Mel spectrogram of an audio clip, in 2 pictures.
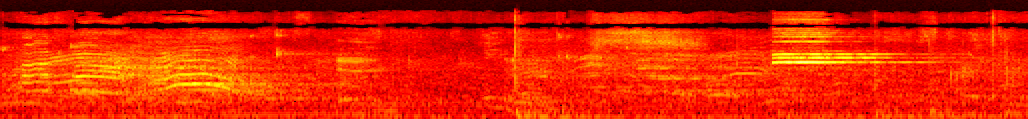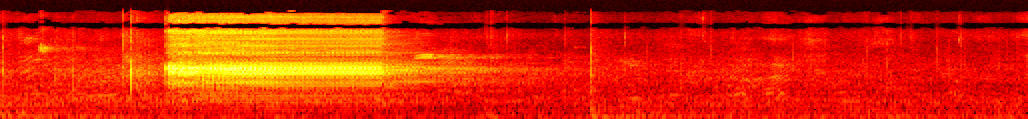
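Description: Basketball arena sounds: sneakers squeaking on the hardwood, a brief referee's whistle about four seconds in, then the scoreboard horn sounding loudly for about a second, stopping play for a substitution.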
